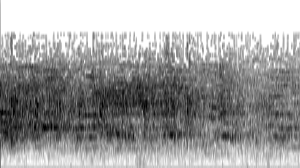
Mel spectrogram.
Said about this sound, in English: Legacy got a nice little crowd behind us, don't they? We got a great crowd, like we said, cheerleaders, and said this is a unique venue here at Tecumseh High School.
